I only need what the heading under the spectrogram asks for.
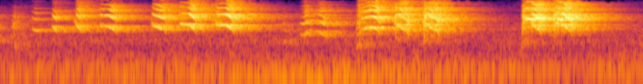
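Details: Indian ringneck parakeet kept as a pet, calling indoors: harsh, bright squawks in quick bursts of several notes, each with a falling tail, repeated roughly three times a second in uneven groups, with a low steady hum beneath.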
